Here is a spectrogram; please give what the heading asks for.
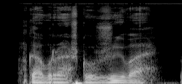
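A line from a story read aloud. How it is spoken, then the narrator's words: Bear hissing. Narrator (Russian): прошипел медведь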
